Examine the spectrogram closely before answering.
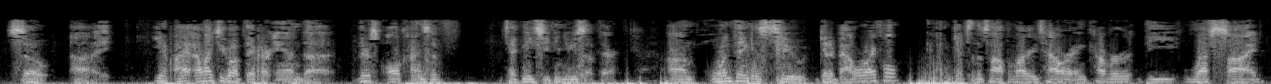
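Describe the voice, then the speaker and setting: A man's voice: mid-range voice, steady tone, normal speed, noisy background. A man co-hosting a casual gaming podcast, rambling with lots of fillers and laughing easily. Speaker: podcast co-host.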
